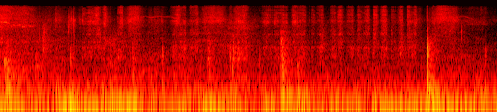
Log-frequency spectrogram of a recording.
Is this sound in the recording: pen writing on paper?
yes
